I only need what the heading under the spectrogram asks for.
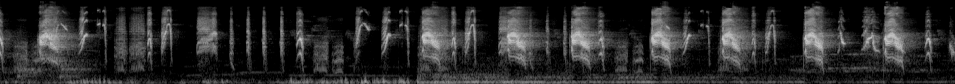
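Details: Long-tailed shrike sound meant to attract birds: scattered sharp ticks and short chirps, then a long series of harsh rasping squawks at a quick, uneven beat, with a low droning hum behind.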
